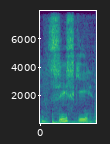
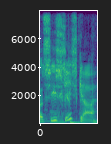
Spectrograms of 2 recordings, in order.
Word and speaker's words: Seaskai: Would you pronounce that Seaskai or Seaski? Seaski. No, Seaskai. Seaskai. Seaskai. Oh, yeah, because it's got a little cloud.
